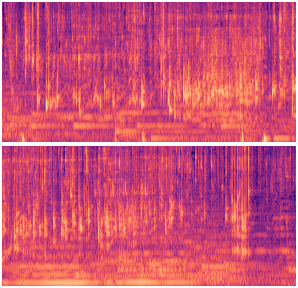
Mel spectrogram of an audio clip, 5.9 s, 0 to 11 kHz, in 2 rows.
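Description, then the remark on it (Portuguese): Wine, a Chateau Lafite 1828, pours into glasses for a toast, a steady gurgling trickle with small splashing drips that runs for several seconds before stopping abruptly near the end. “Ah, mas olha só o que temos aqui. Um Chateau Lafite 1828.”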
